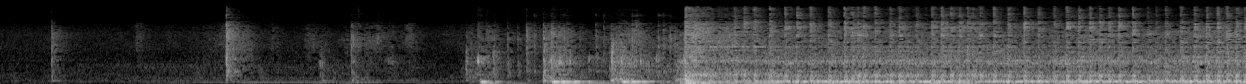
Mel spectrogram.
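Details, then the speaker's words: Kawasaki Ninja RR two-stroke, overbored, block and piston check with fuel fed by hose: a few sputtering catches, then fires into an even, crisp buzz revving freely, no bottom-end knocks or rattles; normal running. "Ini untuk mesinnya halus banget ya bosku. Dengar ya, ini halus banget."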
